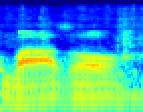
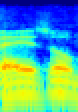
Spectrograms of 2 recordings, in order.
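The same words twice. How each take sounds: First: "basil" with an AH, BAH-zul; British-style pronunciation. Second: "basil" with an AY, BAY-zul; American pronunciation. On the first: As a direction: say "basil" with a broad ah. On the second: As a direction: say "basil" with a long ay. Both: Shown as a demonstration. Playful contrast of two pronunciations.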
